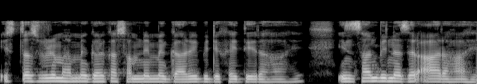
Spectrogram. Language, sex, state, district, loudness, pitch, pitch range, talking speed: Hindi, male, Arunachal Pradesh, Longding, -16 LUFS, 130 Hz, 125-140 Hz, 250 wpm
